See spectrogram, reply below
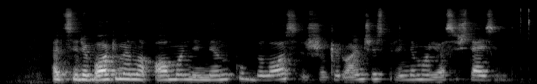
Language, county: Lithuanian, Vilnius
